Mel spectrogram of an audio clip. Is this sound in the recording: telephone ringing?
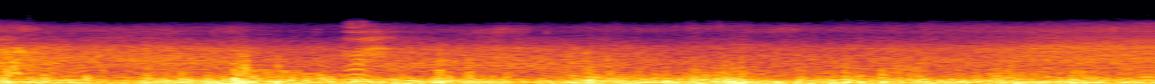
no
